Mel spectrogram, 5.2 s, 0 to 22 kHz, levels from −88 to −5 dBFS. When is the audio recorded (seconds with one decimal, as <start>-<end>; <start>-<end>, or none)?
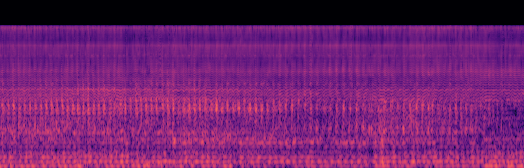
none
